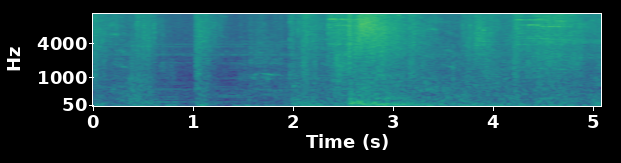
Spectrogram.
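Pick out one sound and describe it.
Game fighting effects boom, crackle and whoosh in quick bursts.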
